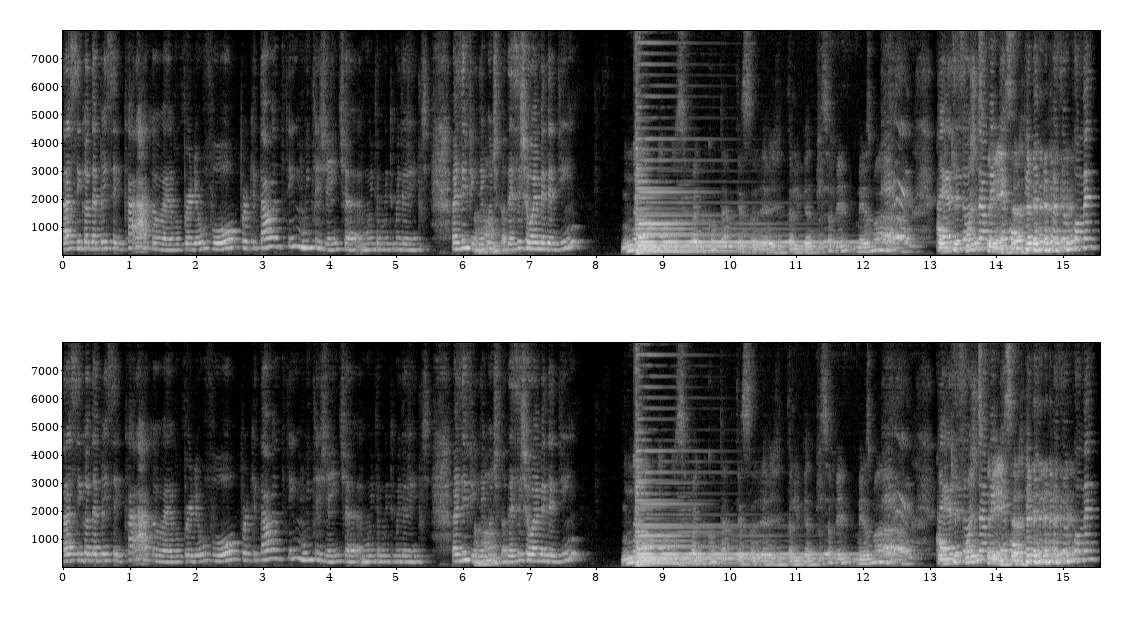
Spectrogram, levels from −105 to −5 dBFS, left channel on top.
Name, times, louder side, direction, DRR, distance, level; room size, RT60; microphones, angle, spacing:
voice 1, 0.0-7.7 11.3-11.5 12.3-15.4, left 2 dB, 60° left, 1 dB, 0.8 m, -36 dB
voice 2, 6.2-6.5 8.4-12.6 13.1-15.2, left 1 dB, 15° right, -2 dB, 0.8 m, -30 dB
Acoustic guitar / Strum, 8.6-11.9, left 1 dB, ahead, 0.4 m, -31 dB
3.2 x 2.0 x 2.3 m, 0.37 s
head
